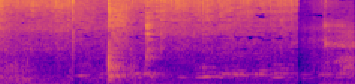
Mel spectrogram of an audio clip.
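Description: A long steel spoon stirring and scraping a frying onion-and-spice masala in a stainless steel kadai, with a few sharp metal-on-metal clinks against the pan over a steady sizzle.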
